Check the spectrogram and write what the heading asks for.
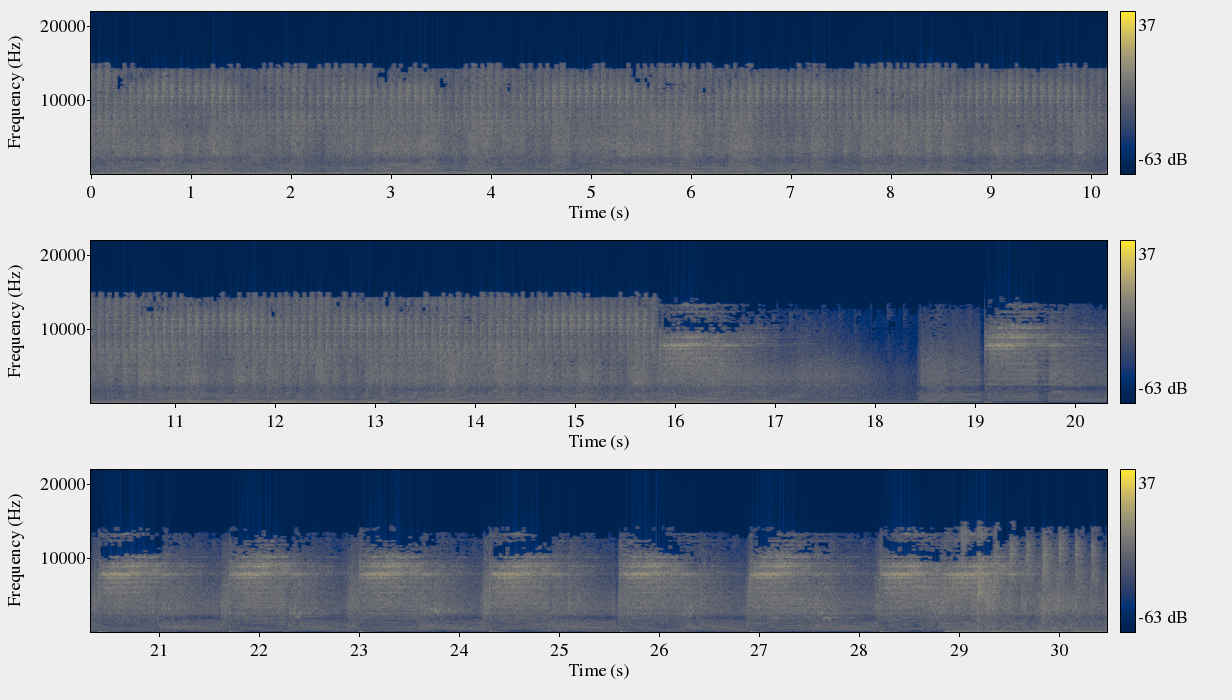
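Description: Rock band recording without vocals: loud electric guitars with bass and drums. Around two-thirds of the way in, the band drops to a sparser passage punctuated by a sharp hit about every second and a quarter, and the full band comes back near the end.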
